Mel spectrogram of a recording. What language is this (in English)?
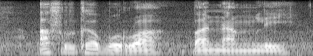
Tswana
